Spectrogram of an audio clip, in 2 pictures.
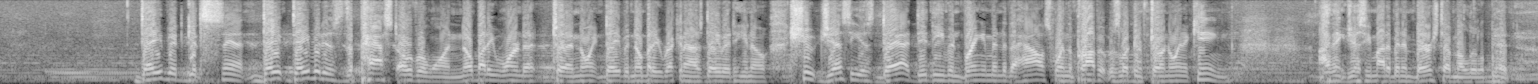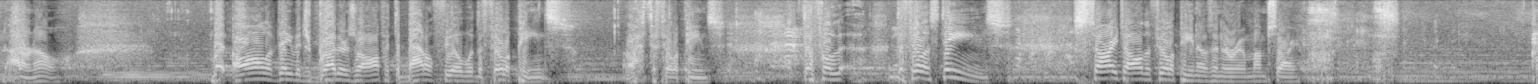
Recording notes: This message was shared at the 2023 Fall Imagine Conference in Frisco Texas.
